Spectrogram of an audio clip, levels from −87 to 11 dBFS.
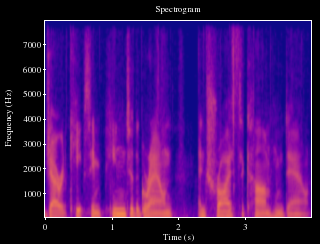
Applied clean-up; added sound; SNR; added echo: neural separator model SepFormer DNS4.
